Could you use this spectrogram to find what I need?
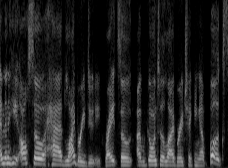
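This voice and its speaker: With an ordinary speaking voice at medium pitch, a woman talks at a fairly quick pace with lively intonation, the sound dry and close with no echo. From Canada, Toronto area. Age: 40s. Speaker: arts nonprofit executive director. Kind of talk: interview conversation.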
